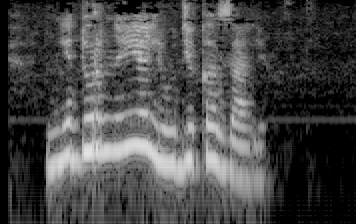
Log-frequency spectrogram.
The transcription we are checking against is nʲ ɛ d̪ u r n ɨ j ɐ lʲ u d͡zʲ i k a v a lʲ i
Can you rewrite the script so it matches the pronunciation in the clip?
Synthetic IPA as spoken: nʲ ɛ d̪ u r n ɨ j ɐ lʲ u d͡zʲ i k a z a lʲ i

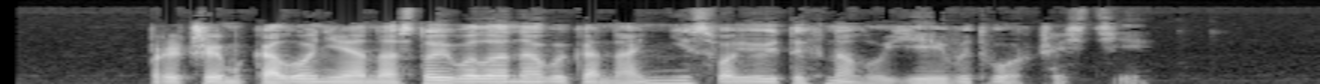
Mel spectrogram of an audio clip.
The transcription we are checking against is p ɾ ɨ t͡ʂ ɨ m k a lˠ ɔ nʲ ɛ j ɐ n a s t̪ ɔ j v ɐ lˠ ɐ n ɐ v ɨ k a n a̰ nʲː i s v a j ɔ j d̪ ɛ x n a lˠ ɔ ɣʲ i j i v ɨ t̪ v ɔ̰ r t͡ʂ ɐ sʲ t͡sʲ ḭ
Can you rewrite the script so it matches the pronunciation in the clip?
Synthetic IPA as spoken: p ɾ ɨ t͡ʂ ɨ m k a lˠ ɔ nʲ i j ɐ n a s t̪ ɔ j v ɐ lˠ ɐ n ɐ v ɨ k a n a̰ nʲː i s v a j ɔ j t̪ ɛ x n a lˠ ɔ ɣʲ i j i v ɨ t̪ v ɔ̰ r t͡ʂ ɐ sʲ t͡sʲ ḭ

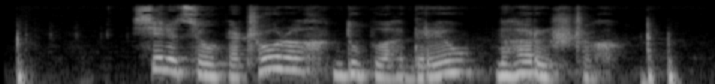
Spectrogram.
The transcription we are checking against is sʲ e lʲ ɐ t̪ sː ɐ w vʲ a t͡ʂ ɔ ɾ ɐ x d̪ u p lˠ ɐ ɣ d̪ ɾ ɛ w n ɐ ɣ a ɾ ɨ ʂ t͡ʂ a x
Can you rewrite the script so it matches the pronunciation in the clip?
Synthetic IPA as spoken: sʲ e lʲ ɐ t̪ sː ɐ w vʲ a t͡ʂ ɔ ɾ ɐ x d̪ u p lˠ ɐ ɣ d̪ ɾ ɛ w n ɐ ɣ a ɾ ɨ ʂ t͡ʂ ɐ x

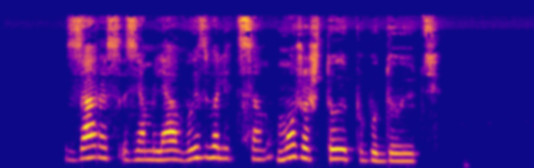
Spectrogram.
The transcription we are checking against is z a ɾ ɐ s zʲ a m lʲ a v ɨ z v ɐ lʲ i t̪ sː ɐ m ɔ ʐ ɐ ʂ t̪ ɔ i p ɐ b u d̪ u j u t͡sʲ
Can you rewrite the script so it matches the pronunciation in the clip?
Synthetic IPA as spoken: z a ɾ ɐ s zʲ a m lʲ a v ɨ z v ɐ lʲ i t̪ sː ɐ m ɔ ʐ ɐ ʂ t̪ ɔ i p ɐ b u d̪ u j u t͡sʲ

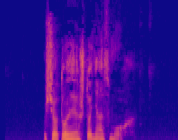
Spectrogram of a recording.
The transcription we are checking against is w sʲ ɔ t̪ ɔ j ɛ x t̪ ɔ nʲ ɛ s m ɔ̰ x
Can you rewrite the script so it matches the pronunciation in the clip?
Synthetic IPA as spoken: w sʲ ɔ t̪ ɔ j ɛ ʂ t̪ ɔ nʲ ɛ z m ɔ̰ x

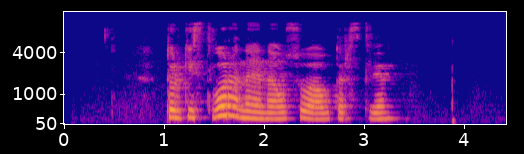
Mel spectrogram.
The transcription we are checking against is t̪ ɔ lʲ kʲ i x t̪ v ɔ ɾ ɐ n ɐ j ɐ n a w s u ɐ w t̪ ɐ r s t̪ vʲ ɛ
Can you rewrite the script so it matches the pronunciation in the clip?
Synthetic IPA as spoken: t̪ ɔ lʲ kʲ i s t̪ v ɔ ɾ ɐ n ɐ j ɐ n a w s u a w t̪ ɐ r s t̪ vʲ ɛ

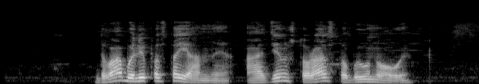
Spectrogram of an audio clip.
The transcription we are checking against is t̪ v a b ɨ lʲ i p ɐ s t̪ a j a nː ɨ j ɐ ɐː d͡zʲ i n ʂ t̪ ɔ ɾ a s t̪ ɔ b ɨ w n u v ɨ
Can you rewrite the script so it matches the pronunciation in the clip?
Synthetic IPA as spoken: d̪ v a b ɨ lʲ i p ɐ s t̪ a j a nː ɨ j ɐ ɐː d͡zʲ i n ʂ t̪ ɔ ɾ a s t̪ ɔ b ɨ w n ɔ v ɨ

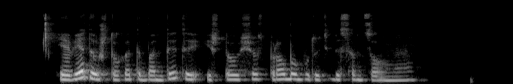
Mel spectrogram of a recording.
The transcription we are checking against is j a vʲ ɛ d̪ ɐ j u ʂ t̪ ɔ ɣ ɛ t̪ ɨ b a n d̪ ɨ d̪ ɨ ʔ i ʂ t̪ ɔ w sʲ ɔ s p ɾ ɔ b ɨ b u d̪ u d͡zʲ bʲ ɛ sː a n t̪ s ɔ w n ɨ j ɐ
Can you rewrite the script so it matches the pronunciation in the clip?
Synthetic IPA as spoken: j a vʲ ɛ d̪ ɐ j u ʂ t̪ ɔ ɣ ɛ t̪ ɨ b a n d̪ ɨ t̪ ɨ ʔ i ʂ t̪ ɔ w sʲ ɔ s p ɾ ɔ b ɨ b u d̪ u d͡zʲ bʲ ɛ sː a n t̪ s ɔ w n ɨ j ɐ

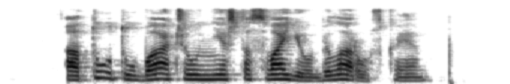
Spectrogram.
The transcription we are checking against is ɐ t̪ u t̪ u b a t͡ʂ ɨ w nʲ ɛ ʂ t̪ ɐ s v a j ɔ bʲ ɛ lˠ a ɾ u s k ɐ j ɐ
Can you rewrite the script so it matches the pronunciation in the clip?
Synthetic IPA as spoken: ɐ t̪ u t̪ u b a t͡ʂ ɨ w nʲ ɛ ʂ t̪ ɐ s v a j ɔ bʲ ɛ lˠ a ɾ u s k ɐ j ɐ

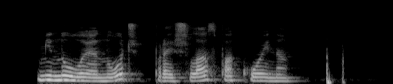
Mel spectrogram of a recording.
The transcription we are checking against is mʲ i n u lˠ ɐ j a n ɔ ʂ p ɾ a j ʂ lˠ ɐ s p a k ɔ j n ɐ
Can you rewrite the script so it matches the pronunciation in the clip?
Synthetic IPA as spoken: mʲ i n u lˠ ɐ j ɐ n ɔ t͡ʂ p ɾ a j ʂ lˠ a s p a k ɔ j n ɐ

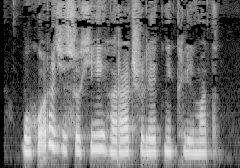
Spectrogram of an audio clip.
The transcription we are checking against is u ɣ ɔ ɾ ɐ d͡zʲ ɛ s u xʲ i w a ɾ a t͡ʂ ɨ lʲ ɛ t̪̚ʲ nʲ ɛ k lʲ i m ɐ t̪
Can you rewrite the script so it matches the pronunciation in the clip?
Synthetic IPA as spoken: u ɣ ɔ ɾ ɐ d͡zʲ ɛ s u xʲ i ɣ a ɾ a t͡ʂ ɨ lʲ ɛ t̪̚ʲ nʲ i k lʲ i m ɐ t̪

